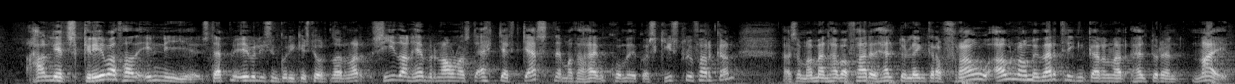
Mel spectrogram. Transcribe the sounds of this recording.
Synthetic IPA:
hanljɛt̪skɾɪːvaθaðɪnːist̪ɛpnʏɪːvɪɾliːsiŋkʏɾiːcɪst̪jowɾt̪naɾanːaɾ̥siːðanɦɛvʏɾnaːwnast̪ɛhcɛr̥t̪cɛr̥st̪nɛːmaðθaðhaðvɪkʰɔːmɪðɪhkvaðscist̪lʏfaɾkan | θa̰sɛmamɛnːɦavafaːɾɪðɦɛlt̪ʏɾlejŋkɾafɾawavnawmɪvɛɾt̪ʰɾiːciŋkaɾanːaɾhɛl̪t̪ʏɾɛnːaːjɾ

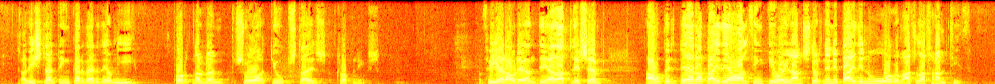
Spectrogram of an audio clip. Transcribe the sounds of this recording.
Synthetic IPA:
a̰ðist̪lɛnt̪iŋkaɾvɛɾðɪawniːpʰɔwɾt̪nalœmpsvɔt̪juːpst̪ajðskʰlɔpnḭŋs | ɔ̰ɣθviɛɾaːwɾɛjðant̪ɪaðat̪lɪɾ̥sɛm | aːwpɪɾðpɛːɾapaːjðɪawalθiɲcɪɔɣilant̪st̪jowɾt̪nɪnːɪpajðɪnuɔɣʏmat̪lafɾamt̪ʰḭð

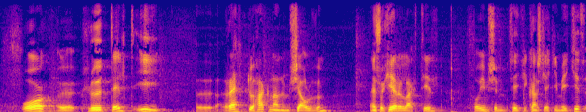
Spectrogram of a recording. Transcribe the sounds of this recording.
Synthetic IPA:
ɔɣl̥ʏːt̪ejlt̪i | rɛn̥t̪ʏɦaknaðnʏmsjawlvʏm | ejnsɔçɛːɾɛɾlaxt̪ʰːɪlθowimsɛmθecːɪkʰanscɪɛhcɪmɪːcɪð

